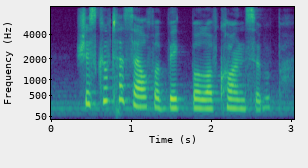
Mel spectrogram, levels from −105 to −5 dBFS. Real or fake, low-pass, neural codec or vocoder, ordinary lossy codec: real; none; none; none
